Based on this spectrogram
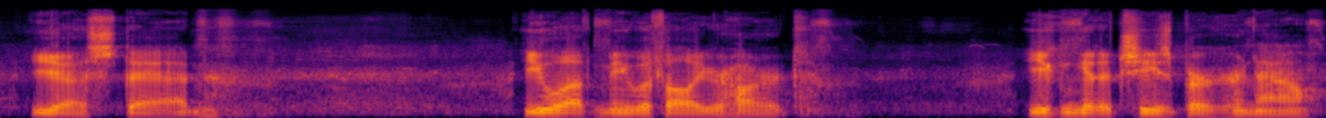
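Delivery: very deep put-on voice, as low as possible. Imagining a voice speaking to them: Morgan Freeman deep voice. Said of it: "a deep voice like Morgan Freeman".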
